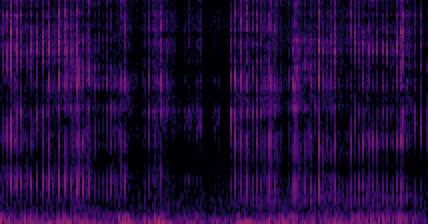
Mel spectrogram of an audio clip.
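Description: A pointed green striped tool scratches and traces across the surface of a small, hollow white hard-plastic audio cassette shell. It makes a steady, gritty rasp with a low rumble underneath and bright scratchy detail on top. The scratching dips briefly just after two seconds, then resumes.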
